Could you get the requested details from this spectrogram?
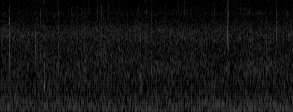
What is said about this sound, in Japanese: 雨の森、リーコの大好きな音だから、もう少しだけ楽しんでから。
